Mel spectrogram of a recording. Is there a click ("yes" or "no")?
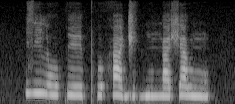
no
